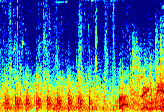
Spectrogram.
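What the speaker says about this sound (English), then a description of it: "I'm taking fire." Rapid automatic gunfire in the Apex Legends video game, a fast burst of evenly spaced shots lasting under two seconds, fairly loud and close with a brief swell near the end.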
